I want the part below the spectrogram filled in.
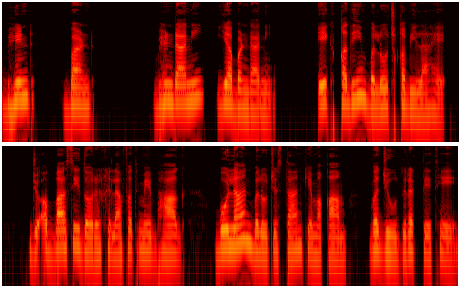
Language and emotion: Urdu, neutral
